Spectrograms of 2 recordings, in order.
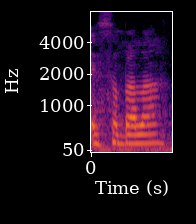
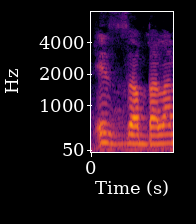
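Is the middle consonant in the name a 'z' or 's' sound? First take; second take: s; z. First: The middle consonant is a hissing s sound. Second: The middle consonant is a buzzing z sound. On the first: The speaker calls it wrong. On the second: The speaker calls it right.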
